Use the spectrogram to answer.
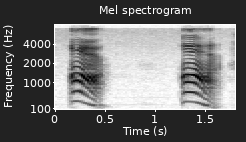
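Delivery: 알 said loud as Mandarin èr; model pronunciation. Shown as a demonstration. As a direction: call out 알 firmly for repetition. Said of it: "teacher models number two".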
